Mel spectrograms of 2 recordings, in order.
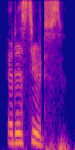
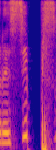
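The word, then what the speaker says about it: receipts: वो अंग्रेजी वाला सर आपको बता दें, यहाँ पर पी का उच्चारण होगा ही नहीं। इसको रिसिप्ट्स नहीं पढ़ेंगे, अर्थात पी का उच्चारण नहीं करेंगे। टी पी क्या होगा? साइलेंट रहेगा, तो रिसिट्स हो गया।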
